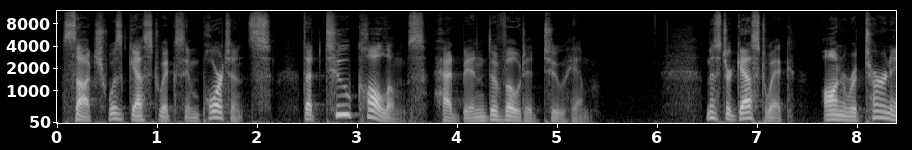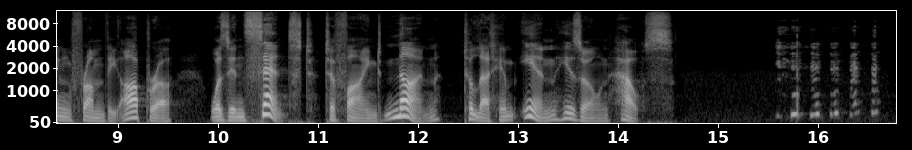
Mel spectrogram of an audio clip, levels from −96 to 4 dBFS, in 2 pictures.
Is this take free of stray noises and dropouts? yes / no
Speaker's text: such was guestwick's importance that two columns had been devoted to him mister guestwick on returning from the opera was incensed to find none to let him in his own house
no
